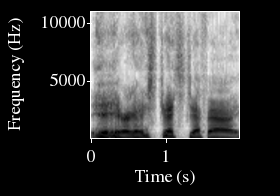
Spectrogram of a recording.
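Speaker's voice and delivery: put-on gruff old man voice. Retelling a childhood wrestling game, doing a Stu Hart impression. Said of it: "that was my Stu Hart impression".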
